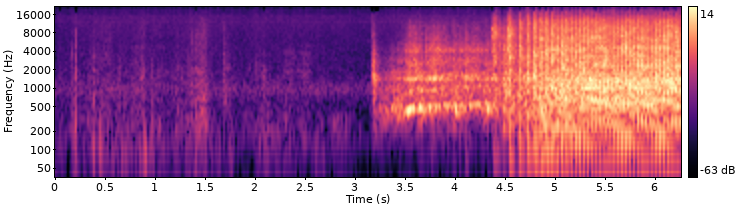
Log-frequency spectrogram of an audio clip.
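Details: Murray Select 14.5HP 42" widebody lawn tractor with a weak battery (charged overnight) and high compression, hard to start: quiet, then a short dragging crank for about a second before the engine catches and runs up.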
